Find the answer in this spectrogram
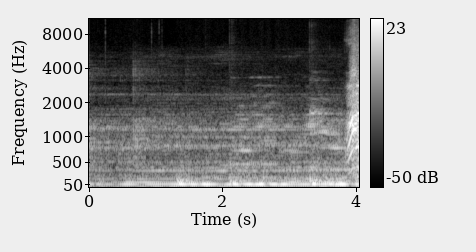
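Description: Tense background music: a low sustained drone with long held tones, slowly getting louder.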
